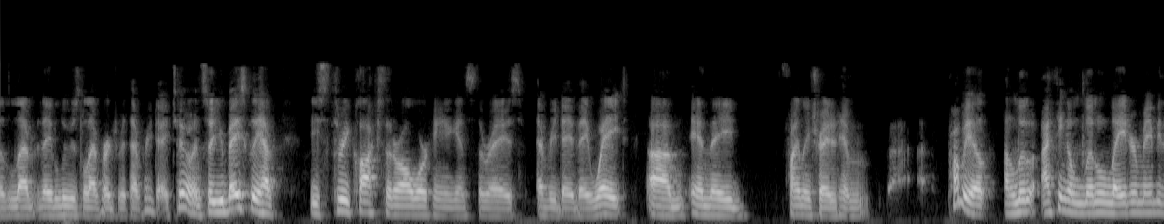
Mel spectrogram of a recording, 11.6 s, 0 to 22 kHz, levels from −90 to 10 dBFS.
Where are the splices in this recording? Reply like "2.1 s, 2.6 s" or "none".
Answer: 6.4 s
